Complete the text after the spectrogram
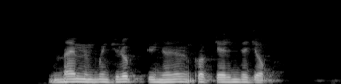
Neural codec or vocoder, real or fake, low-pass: vocoder, 44.1 kHz, 80 mel bands, Vocos; fake; 5.4 kHz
